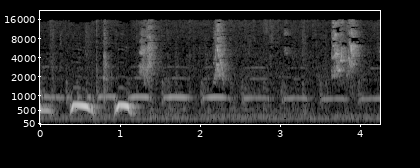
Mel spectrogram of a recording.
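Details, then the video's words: White backspot spotted dove giving two loud, rounded low coos, then a thin steady tone pulsing evenly every half second while distant high chirps sound. "suara tekukur warna putih BS backspot manggung gacor untuk pancingan burung derkuku macet bunyi"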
